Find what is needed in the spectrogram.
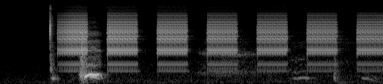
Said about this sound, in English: She turns off the alarm.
